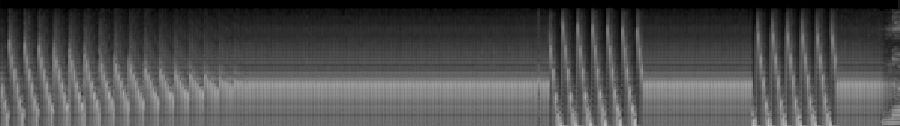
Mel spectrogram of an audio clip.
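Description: A buzzy modular-synthesizer tone with its filter wobbled fast by the Erica Synths Black LFO. The wobble dies away over about a second and a half as the LFO's internal envelope decays, leaving a steady held filtered tone. Twice more, short bursts of the fast wobble return as gates retrigger the envelope.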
